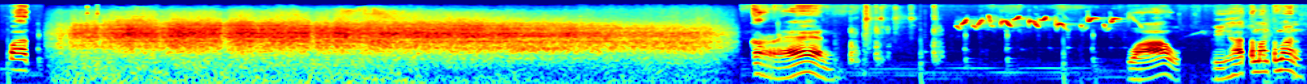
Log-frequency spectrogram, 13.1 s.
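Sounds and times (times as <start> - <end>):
train rushing past: 0.4 - 7.4.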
